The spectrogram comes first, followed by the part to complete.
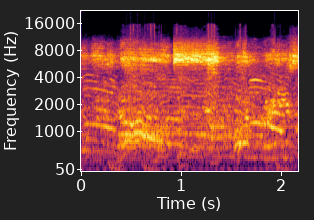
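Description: Loud live reggae music over an outdoor sound system, mixed with a dense crowd's shouting and voices, recorded close on a phone.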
